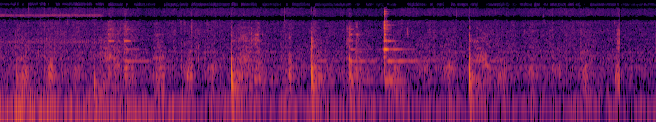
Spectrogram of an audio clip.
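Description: A spoon stirs chicken curry in a non-stick pan, giving soft scraping strokes and occasional clinks that repeat at irregular intervals under a low kitchen hiss.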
